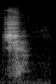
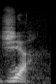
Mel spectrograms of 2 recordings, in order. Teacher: the other is unvoiced just blowing air out of our mouth so unvoiced is ch and voiced is ja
